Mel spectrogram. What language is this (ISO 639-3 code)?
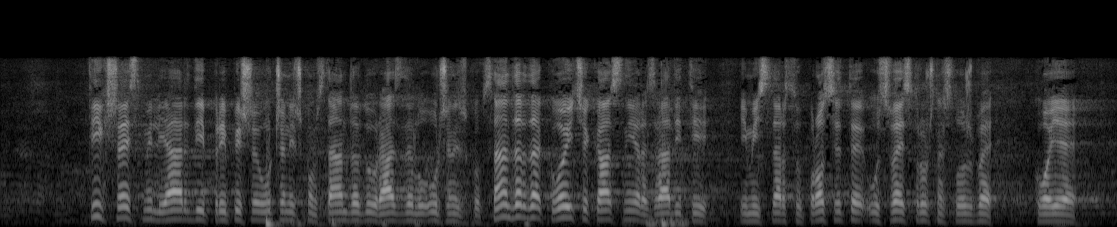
srp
